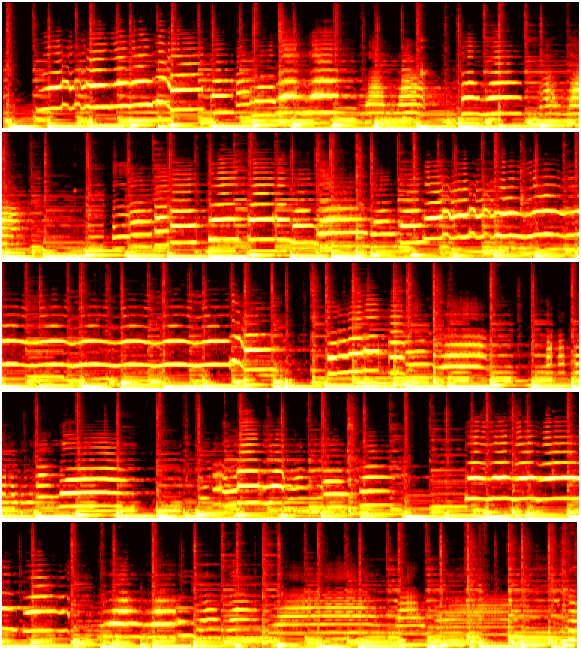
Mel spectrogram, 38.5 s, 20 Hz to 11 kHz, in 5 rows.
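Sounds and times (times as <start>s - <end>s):
trumpet solo: 0.4s - 8.4s, 9.2s - 38.4s.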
